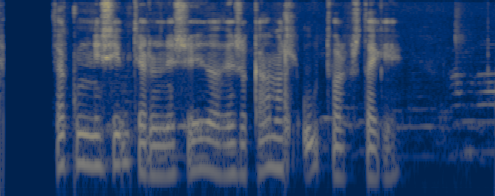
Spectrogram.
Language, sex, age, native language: Icelandic, male, 12, Icelandic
